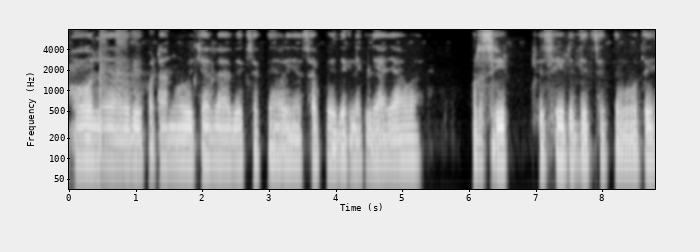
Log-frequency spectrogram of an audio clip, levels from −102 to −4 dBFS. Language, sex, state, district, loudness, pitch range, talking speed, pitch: Hindi, male, Bihar, Araria, -18 LUFS, 95-100 Hz, 205 wpm, 95 Hz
